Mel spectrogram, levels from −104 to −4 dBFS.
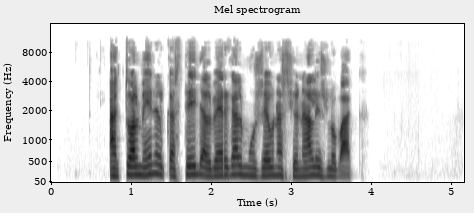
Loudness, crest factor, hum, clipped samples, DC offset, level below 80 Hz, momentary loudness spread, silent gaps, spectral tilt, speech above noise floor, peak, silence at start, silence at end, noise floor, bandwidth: -23 LUFS; 24 dB; none; under 0.1%; under 0.1%; -74 dBFS; 6 LU; none; -4.5 dB/octave; 65 dB; -2 dBFS; 0.75 s; 1.45 s; -88 dBFS; 11 kHz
